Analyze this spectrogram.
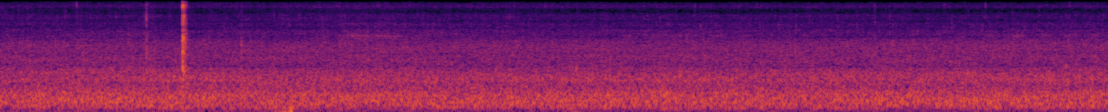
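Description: Steady rush of a shallow, rocky river flowing over stones, with a single sharp click about a second in.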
